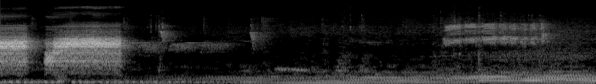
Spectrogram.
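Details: Lure recording of a vigorously singing chestnut-capped laughingthrush meant to make others answer: two harsh grating bursts, short whistles, then a steady buzzy harmonic note, over faint background hum.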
